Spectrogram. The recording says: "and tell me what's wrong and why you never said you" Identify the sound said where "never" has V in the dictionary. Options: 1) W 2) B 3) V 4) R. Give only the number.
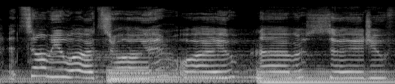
3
